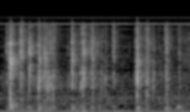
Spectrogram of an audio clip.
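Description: Typing on a computer keyboard: a quick, irregular run of keystrokes, with a sharper stroke just after the start and another near the end.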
